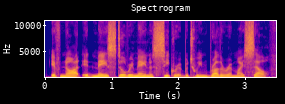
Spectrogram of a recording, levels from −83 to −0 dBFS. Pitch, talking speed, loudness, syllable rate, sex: 200 Hz, 210 wpm, -16 LUFS, 5.2 syllables/s, female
